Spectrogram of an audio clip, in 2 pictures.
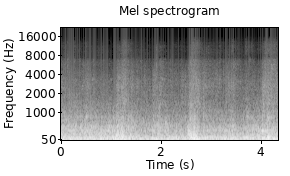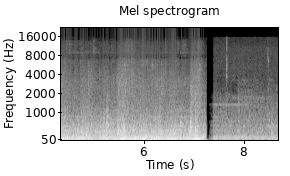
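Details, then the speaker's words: Electrified line between Smedjebacken and Fagersta heard from aboard the train: heavy rumble with a dull thump about every second and a half as the wheels cross the rail joints, normal jointed-track clatter. "Jag blev sedan lite glatt överraskad en stund efter att vi hade rullat iväg från Smedjebacken när jag till min förvåning upptäckte att trots att det är elektrifierat här så är det faktiskt skarvspår som gäller mellan Smedjebacken och Fagersta bar lyssna på det här!"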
